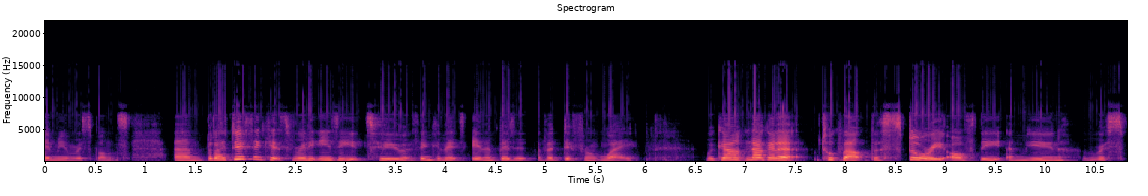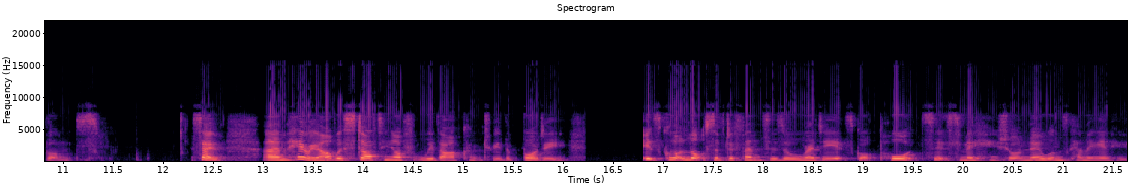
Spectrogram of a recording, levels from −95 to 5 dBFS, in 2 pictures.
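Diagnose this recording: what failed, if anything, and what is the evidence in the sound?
Resampler restarted on every block, throughout the clip: a 50 Hz buzz rides under the sound and vanishes in gaps. That points to 20 ms blocks resampled independently in the sample-rate conversion stage, likely 16 kHz to 48 kHz, each edge missing its neighbours and leaving a small error.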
